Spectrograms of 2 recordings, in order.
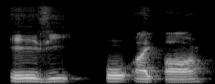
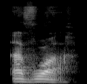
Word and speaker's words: avoir: A-V-O-I-R. Avoir. It's like as if you are pronouncing A-V-W-A-R.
